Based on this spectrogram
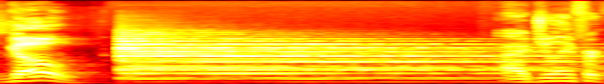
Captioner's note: bells Ringing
